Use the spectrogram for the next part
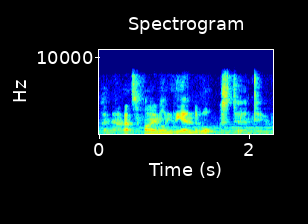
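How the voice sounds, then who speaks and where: A man's voice: lowish voice, a little fast, bright, forceful tone, soft background music. A man playing a tabletop wargame, chatting casually and checking the rules aloud. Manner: checks rules aloud, playfully builds suspense. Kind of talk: casual chat over a tabletop game.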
